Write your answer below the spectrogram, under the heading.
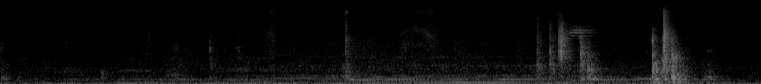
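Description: Hands smoothing and spreading shirt fabric flat on a cutting table, a soft rustle of cloth, with two short, louder knocks about five and a half and six and a half seconds in.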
